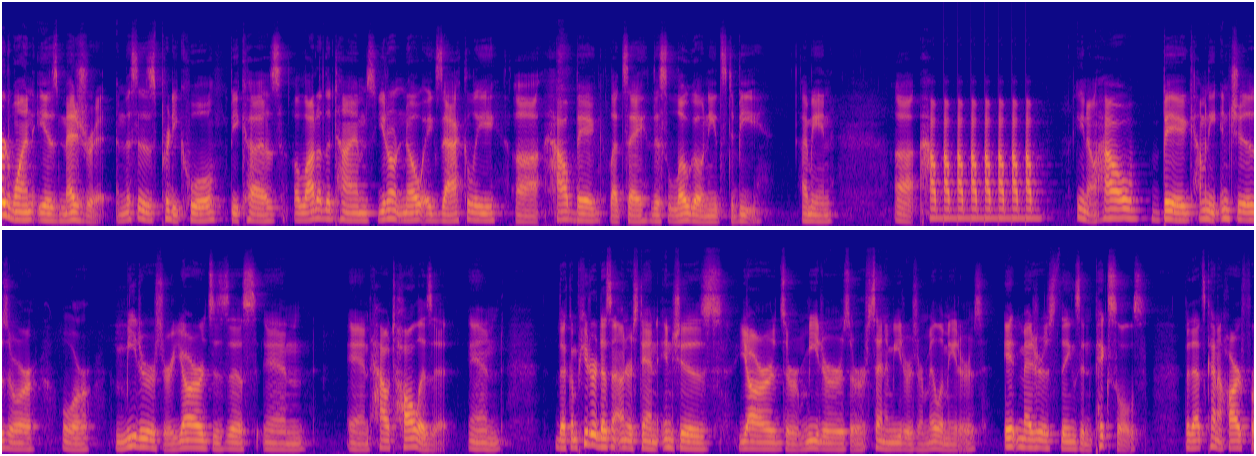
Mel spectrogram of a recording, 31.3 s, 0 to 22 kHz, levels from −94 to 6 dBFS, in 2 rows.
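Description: From 11.78 to 12.97 s a system hang loop repeats one 171 ms slice seven times, a 5.9 Hz machine-gun stutter that fits an 8192-sample buffer, visible as identical repeating waveform blocks.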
